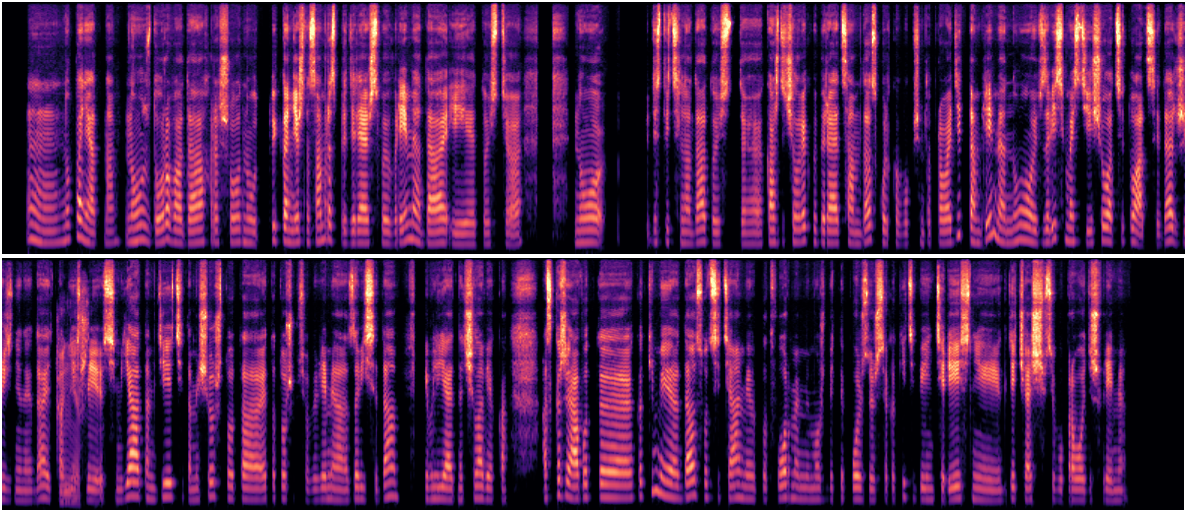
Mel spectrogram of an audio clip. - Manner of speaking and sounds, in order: none
- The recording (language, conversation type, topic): Russian, podcast, Сколько времени в день вы проводите в социальных сетях и зачем?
